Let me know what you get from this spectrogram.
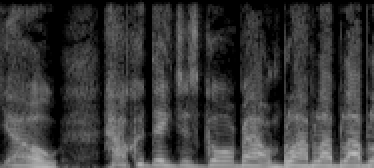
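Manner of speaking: heated, worked-up outburst. Retelling a friend's heated reaction to a movie: imitating a worked-up friend. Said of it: "super hype about it".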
